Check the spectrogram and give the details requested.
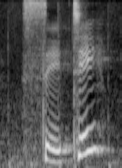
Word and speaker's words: city: in the middle of a word, sometimes you pronounce it as D. Letter, letter. Letter? Because it's faster, because it's smoother. City, you don't say it.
